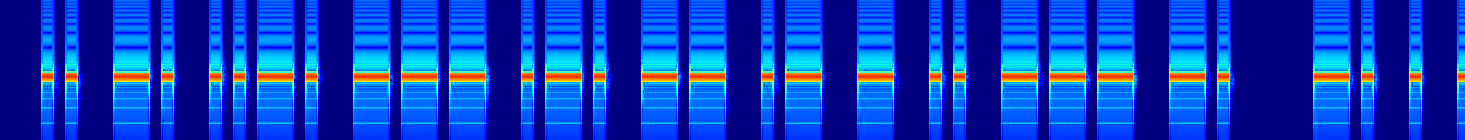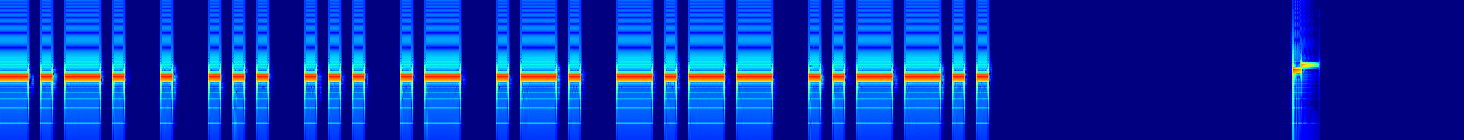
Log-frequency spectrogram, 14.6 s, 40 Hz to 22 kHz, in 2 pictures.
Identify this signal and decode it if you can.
Morse code, heard as a keyed tone, about 20 wpm, 700 Hz. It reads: INFORMATION NECESSARY?
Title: Sentences from Top 1000 Words - Review Part 3 - 20wpm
